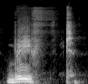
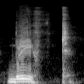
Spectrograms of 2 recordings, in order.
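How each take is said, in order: Both takes have the same delivery.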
